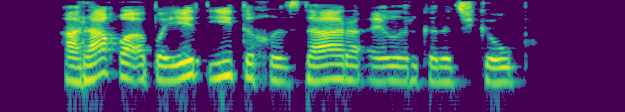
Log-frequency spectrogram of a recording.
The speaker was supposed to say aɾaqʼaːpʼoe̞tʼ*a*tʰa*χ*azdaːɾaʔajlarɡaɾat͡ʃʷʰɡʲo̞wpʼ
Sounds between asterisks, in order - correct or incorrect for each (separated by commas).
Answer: incorrect, correct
